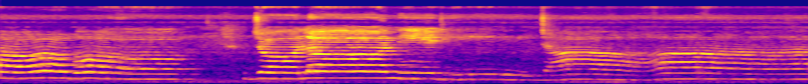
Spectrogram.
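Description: A young boy singing a slow melody without accompaniment, holding long notes that bend and slide between pitches, with a short pause for breath about two seconds in.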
